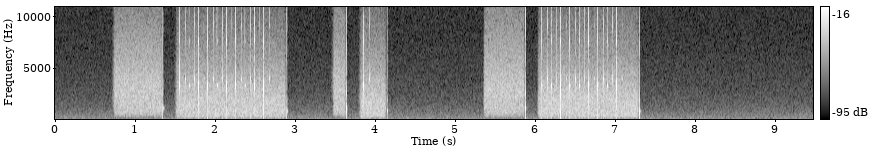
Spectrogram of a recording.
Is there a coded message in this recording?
Yes: pulse dialling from 0.7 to 7.3 s, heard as a rotary dial, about 9 pulses a second. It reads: 0 1 9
